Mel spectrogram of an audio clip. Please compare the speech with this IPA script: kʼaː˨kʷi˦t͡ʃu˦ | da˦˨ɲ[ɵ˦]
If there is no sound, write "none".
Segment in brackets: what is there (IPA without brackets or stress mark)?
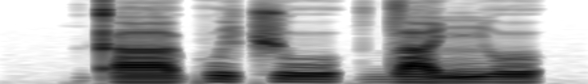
ʊ˦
